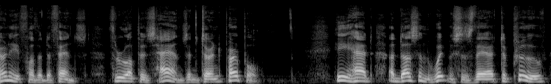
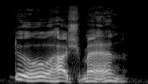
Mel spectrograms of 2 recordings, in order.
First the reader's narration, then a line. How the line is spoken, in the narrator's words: Sis Dicey exclaimed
